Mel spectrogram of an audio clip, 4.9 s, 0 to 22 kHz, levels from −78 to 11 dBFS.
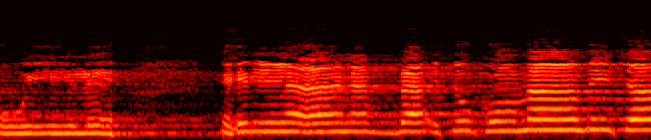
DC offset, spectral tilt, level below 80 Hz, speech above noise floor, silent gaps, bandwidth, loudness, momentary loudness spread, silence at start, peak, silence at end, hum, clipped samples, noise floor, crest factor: under 0.1%; -5.5 dB/octave; -70 dBFS; 23 dB; none; 9.6 kHz; -23 LUFS; 11 LU; 0 s; -8 dBFS; 0 s; none; under 0.1%; -46 dBFS; 16 dB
